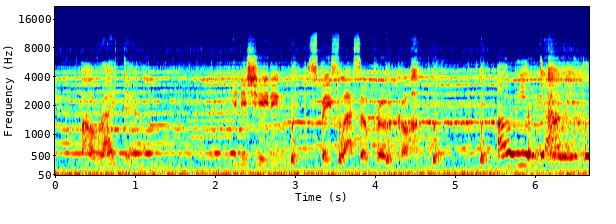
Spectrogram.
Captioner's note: whooshing as the lasso flies through the air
